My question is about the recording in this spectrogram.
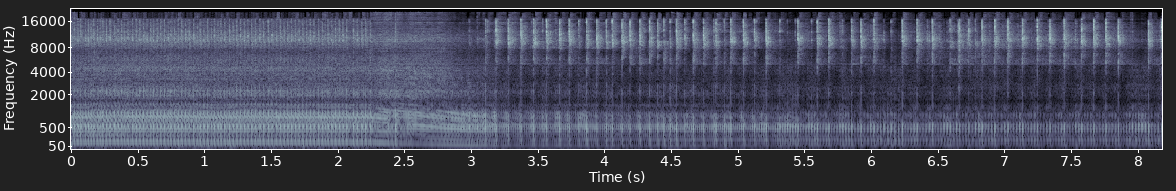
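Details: Late-1970s Power Mac 320 two-stroke chainsaw, unused since early 1980s, after carburetor rebuild and metering lever set lower: fires, drops off briefly, then settles into an even, crisp buzz with steady firing; runs clean and healthy.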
